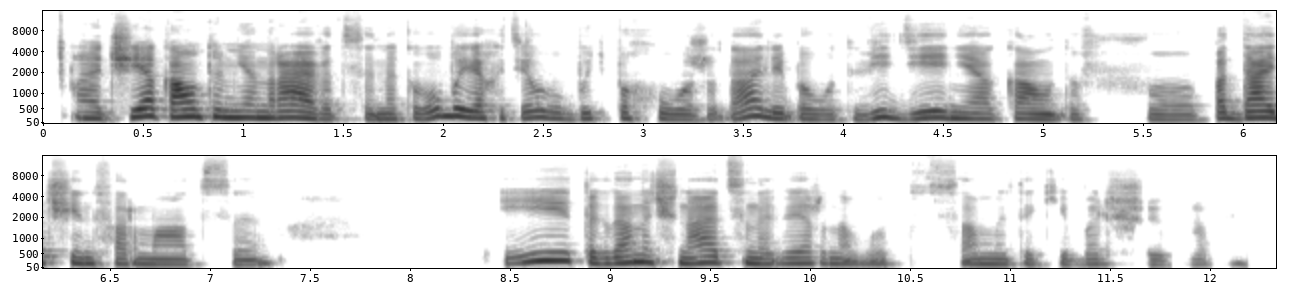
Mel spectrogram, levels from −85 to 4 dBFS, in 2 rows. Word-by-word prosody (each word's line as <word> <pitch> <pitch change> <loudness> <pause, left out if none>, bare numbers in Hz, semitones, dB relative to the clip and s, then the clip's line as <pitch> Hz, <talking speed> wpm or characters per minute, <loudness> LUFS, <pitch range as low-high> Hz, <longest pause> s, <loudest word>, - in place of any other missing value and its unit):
а, 185 -1 -1
чьи 235 - +4
аккаунты 235 -1 +6
мне 210 -1 +4
нравятся, 180 -6 +2
и - - -3
на 160 - -2
кого 175 +8 -2
бы 250 -1 +5
я 200 -3 +3
хотела 195 +2 -4
бы 185 - -4
быть 175 +3 -7
похожа. 165 -5 -6
Да, 250 +3 0
либо 175 -6 -1
вот 150 -2 -8
ведение 185 +1 0
аккаунтов, 160 -2 -3
ф 150 0 -11
подача 200 +2 +3
информации. 160 -2 -6 1.2
И 260 +9 +4
тогда 190 +2 0
начинаются, 200 -2 0
наверно, 180 - -4
вот 85 - -10
самые 160 +2 -7
такие 150 -1 -12
большие 155 -2 -12
проблемы. 160 +2 -20
175 Hz, 150 wpm, -25 LUFS, 155-200 Hz, 1.2 s, аккаунты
